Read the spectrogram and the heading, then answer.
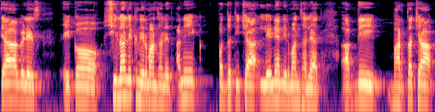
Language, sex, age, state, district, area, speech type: Marathi, male, 45-60, Maharashtra, Nashik, rural, spontaneous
